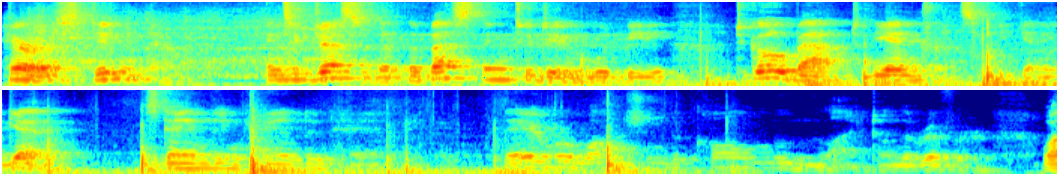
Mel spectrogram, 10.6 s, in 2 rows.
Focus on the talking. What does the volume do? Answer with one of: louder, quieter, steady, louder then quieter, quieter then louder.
quieter.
